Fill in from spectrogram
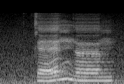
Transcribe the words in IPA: k ɛː˨˥ ŋ n̪ œː˨ ŋ

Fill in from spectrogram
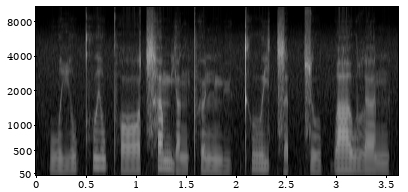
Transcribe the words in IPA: w iː˨˥ w kʷʰ iː˥ w pʰ ɔː˨˧ t͡sʰ ɐ˥ m j ɐ˨˩ ŋ pʰ ɵ˧ n m yː˨ k̚ t̪ʰ uː˥ j t͡s ɐ˨˥ t̚ t͡s uː˧ p̚ w aː˥ w l ɐ˧ n

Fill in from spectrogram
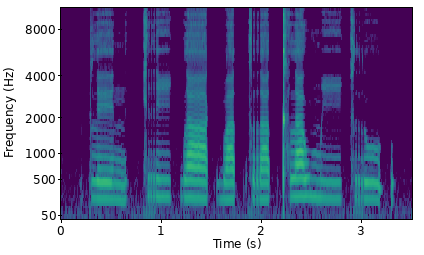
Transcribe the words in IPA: p l e˨˩ n | k r iː˨˩ k̚ l aː˨˩ k̚ b a˨˩ t̚ k r a˨˩ t̚ kʰ l a˥˩ w m iː˨˩ k r u˨˩ ʔ

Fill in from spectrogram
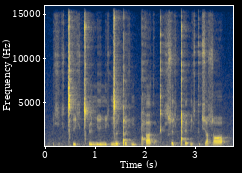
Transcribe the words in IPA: ç a̰ ç ǀʰ i ç ǀʰ y ɲ i ɲ ɨ ç ŋ͡ǀ ɨ ǃ y ç ŋ ḭ ǃʰ a k a̰ kʼ ḭ ç ɬ ə ç ǃʰ e ʔ ɛ ç t ḭ ɕ ɑ ɮ ɑ

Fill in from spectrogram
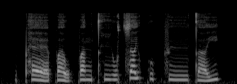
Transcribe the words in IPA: pʰ ɛː˨˩ p ɐ˨˩ w p ɐ˨ ŋ t̪ʰ iː˨ w t͡s ɐ˥ j kʷ ɐ˧ p̚ f yː˨ t̪ ɐ˨˥ j

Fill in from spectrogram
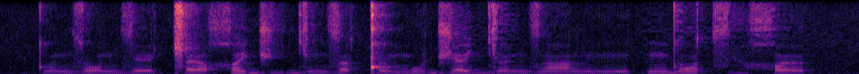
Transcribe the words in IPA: tʷ ɐ˩˧ n z o˧˩ n z e˩˧ ǁ ɛ˧˩ χ i˥˧ d͡ʒ i̤˧ ɟ ɨ˩˧ n z ɐ˧˩ ǃ ɘ˧ m u˥ d͡ʒ ɛ˥˧ ɟ ɘ˧˩ n z ã˧˩ l ĩ˩˧ | n d o˥ t͡s e̤˩˧ χ ɘ˧

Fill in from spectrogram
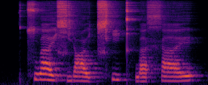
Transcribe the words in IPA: t͡s w a˥˨ ɪ̯ ɕ j ɑ˨˩ ʊ̯ t͡ɕʰ i˥˨ kʰ w ä˩ x a˨˦ ɪ̯

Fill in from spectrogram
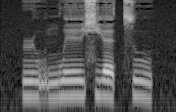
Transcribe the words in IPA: ɻ ṵ˨˩ n̪ w e˦ ɪ̯ ɕ j ɛ˥˨ t͡s u˥˨

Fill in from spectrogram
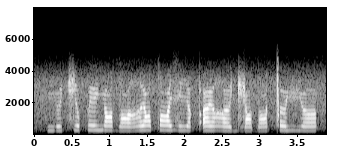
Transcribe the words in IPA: j ʏ˨ t͡ɕ ə˧ p e˦ j ʌ˧ dˤ a˨ ʁ i˧ tˤ i˧ z i˨ qʼ e˧ ʁ ə˨ d͡ʑ ʏ˨ dˤ ə˨˦ ǀ ə˦ vʲ ʌ˦

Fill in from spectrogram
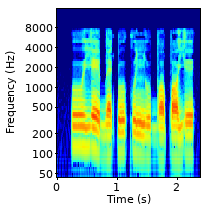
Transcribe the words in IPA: uː˦ j e˦˨ b ɛ˨ k͡p u˦ kʷ ɪ˦ ɲ u˨ b ɔ˨ p ɔ˨ j ɪ˦

